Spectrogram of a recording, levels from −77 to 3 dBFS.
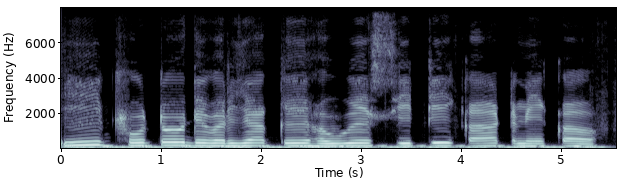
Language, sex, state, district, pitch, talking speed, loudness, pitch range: Bhojpuri, female, Uttar Pradesh, Deoria, 150 Hz, 75 wpm, -12 LUFS, 125-160 Hz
